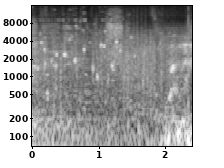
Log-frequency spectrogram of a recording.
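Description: Electrical crackling and sizzling over a low, steady rumble, with many small sharp crackles scattered through it.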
